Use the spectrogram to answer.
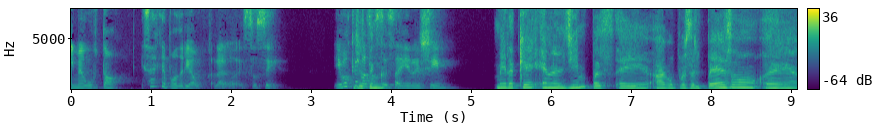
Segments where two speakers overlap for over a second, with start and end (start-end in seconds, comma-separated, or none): none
